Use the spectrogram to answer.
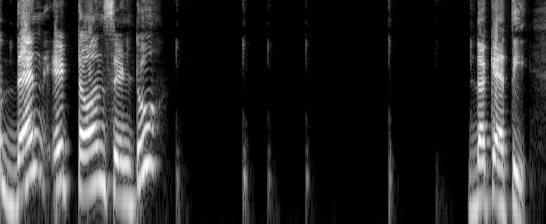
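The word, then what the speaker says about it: dacoity: अच्छा, इसको डेकॉइटी नहीं पढ़ते हैं, ये इंग्लिश में लिखा जाता है डकॉइटी जैसा, लेकिन ये है एक हिंदी वर्ड जिसको हम प्रोनाउंस करते हैं डकैती ही, ठीक है। इसको हम डकैती कहते हैं, डकॉइटी नहीं कहते, ओके। द प्रोनाउंसिएशन रिमेन्स डकैती, ये एक हिंदी वर्ड ही है।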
